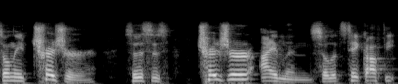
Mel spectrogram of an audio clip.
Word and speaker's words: Treasure Island: treasure so this is Treasure Island so let's take off the h instead of Highland it's Treasure Island try that treasure Highland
